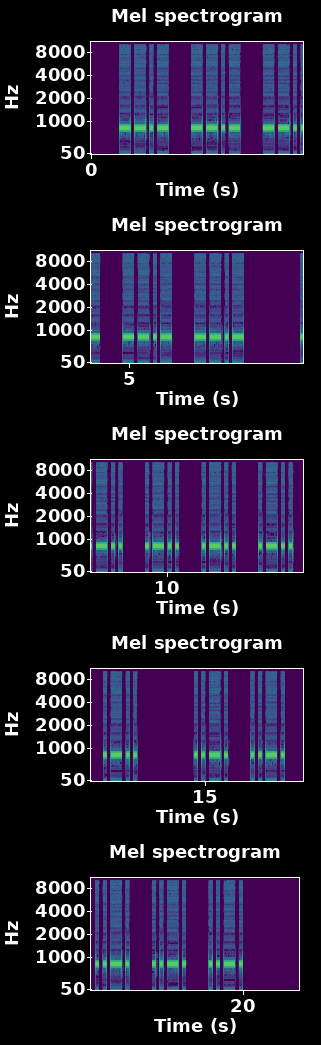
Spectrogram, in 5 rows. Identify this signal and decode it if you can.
Morse code, heard as a keyed tone, about 16 wpm, spaced as for 11 wpm, 800 Hz. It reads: QQQQQ LLLLL FFFFF
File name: Groups@10 / Groups@10 mp3s / LFCYQ@10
